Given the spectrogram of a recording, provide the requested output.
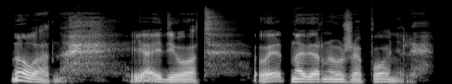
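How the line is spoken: Quiet. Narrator (Russian): тихо сказал он

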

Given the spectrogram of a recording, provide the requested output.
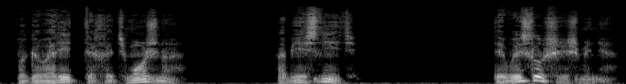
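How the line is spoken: Timid, flustered question. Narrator (Russian): растерялся, робко спросил

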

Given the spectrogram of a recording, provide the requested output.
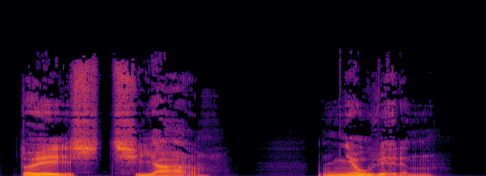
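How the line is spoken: Slow. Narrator (Russian): медленно произнес он

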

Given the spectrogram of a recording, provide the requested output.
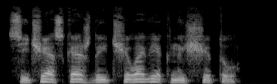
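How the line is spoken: Plain. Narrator (Russian): сказал Мартин

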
